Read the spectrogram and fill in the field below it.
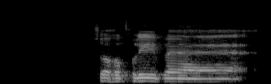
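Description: A second man speaks calmly through an online call.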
